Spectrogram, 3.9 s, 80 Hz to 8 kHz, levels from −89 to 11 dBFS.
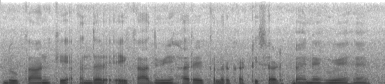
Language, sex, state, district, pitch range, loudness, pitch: Hindi, male, Uttar Pradesh, Lucknow, 105-115 Hz, -17 LUFS, 110 Hz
